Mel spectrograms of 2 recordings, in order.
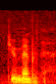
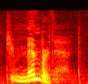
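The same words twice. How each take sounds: First: Breathy whispered echo of "Do you remember that". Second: Said in the usual way. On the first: Shown as a demonstration. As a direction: whisper it to each listener. Whispered repeat of question.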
